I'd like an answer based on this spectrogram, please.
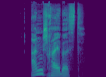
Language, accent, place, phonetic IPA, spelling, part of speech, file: German, Germany, Berlin, [ˈanˌʃʁaɪ̯bəst], anschreibest, verb, De-anschreibest.ogg
- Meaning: second-person singular dependent subjunctive I of anschreiben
